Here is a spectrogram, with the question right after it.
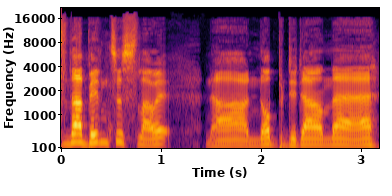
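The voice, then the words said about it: Exaggerated put-on Yorkshire accent. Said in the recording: “that's for the tourists, though, isn't it? That's like for the tourist accent. ... to make yourself seem more Yorkshire”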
